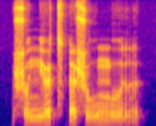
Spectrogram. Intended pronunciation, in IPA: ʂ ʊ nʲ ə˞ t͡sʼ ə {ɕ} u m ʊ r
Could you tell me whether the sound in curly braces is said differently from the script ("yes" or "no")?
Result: yes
